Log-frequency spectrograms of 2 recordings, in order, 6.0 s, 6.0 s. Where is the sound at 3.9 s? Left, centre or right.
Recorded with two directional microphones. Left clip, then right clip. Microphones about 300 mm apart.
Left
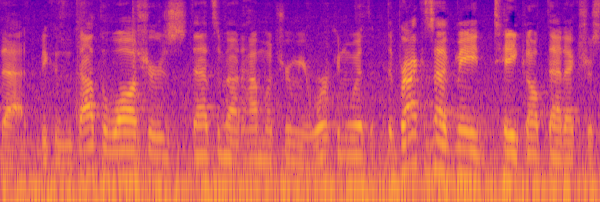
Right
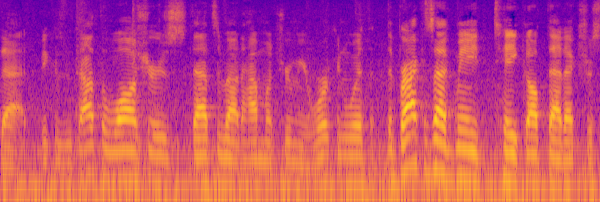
Centre.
